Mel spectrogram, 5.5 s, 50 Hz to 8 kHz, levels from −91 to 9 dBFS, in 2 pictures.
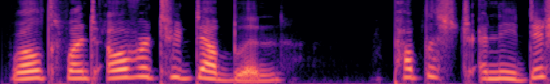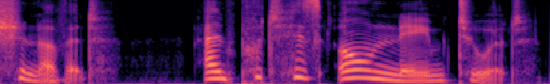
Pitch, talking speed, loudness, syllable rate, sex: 245 Hz, 185 wpm, -19 LUFS, 5.4 syllables/s, female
